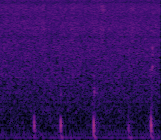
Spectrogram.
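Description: Faint, soft taps of a felt-tip marker on paper as symbols are drawn: about five light, dull thumps spread over two seconds.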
